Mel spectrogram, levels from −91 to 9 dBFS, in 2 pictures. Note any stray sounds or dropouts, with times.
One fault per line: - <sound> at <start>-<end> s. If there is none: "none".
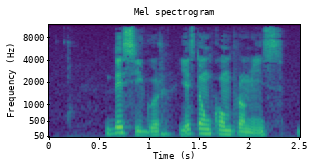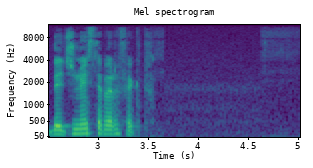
none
